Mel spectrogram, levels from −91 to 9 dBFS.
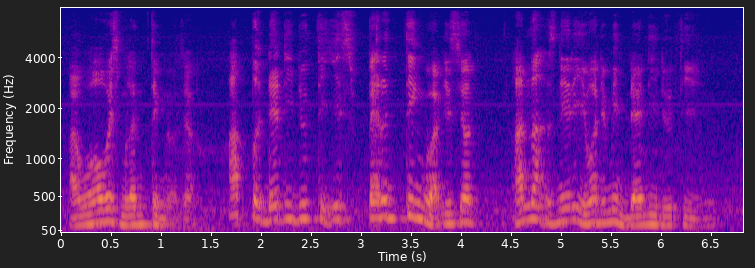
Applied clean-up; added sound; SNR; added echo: none; none; none; none.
